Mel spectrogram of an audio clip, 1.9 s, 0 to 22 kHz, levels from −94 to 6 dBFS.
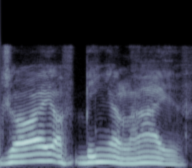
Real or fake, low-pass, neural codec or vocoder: real; 7.2 kHz; none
